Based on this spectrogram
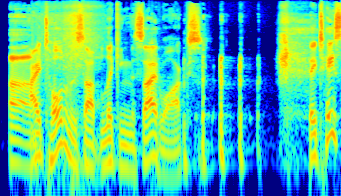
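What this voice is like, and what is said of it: Congested, stuffy-nosed voice. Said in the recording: “you can hear it in my voice. ... my allergies ... my nose is always just runny”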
